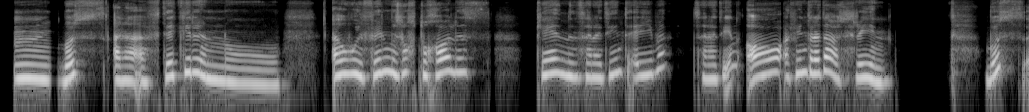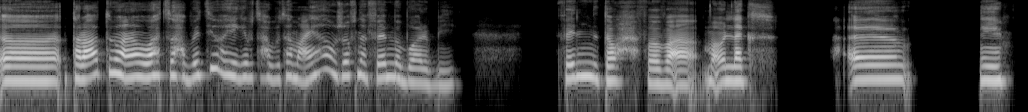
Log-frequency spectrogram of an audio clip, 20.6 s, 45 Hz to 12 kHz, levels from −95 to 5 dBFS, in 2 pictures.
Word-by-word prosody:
إمم. 240 -1 +4
بُص، 250 +6 0
أنا 225 0 +3
أفتكر 235 +8 0
إنه 235 -7 +3 1.1
أول 300 0 +4
فيلم 305 +5 +1
شُفته 300 -1 -2
خالص 325 +2 0 0.5
كان 305 +2 +1
من 265 -1 +1
سَنتين 255 +5 -2
تقريبًا، 290 +3 -3 0.3
سَنتين 235 - -3
آه، 300 +6 +4
2023. 255 - +1 0.9
بُص، 295 - -2
آآ 215 0 +3
طلعت 260 +6 +3
مع 265 -4 +4
واحدة 270 +2 +2
صاحبتي 275 +5 -4
وهي 290 -7 -3
جابت 250 -1 -8
صاحبتها 245 +2 -8
معاها 280 +11 -4
وشُفنا 275 -1 -5
فيلم 250 0 -3
باربي. 190 -3 -8 1.0
فيلم 260 +2 0
تُحفة 215 -3 -3
بقى 180 -1 +1
ما 215 - -3
أقول 210 +3 -1
لكش. 215 -1 +1 0.9
آمم 235 +1 +1 0.7
إيه؟ 220 0 -1
255 Hz, 110 wpm, -22 LUFS, 225-285 Hz, 1.1 s, إمم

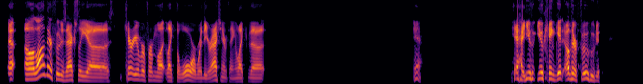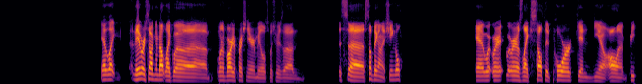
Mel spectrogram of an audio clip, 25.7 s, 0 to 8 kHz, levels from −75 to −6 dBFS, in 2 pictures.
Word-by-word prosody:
Eh - - +5 0.2
a 185 0 +6
lot 300 - +6
of 345 - -5
their 310 -5 +1
food 190 -5 -5
is 155 - -8
actually, 160 -1 +1
uh, 125 -2 +2 0.4
carryover 180 -5 0
from, 155 -1 -7
like 140 -1 -1
like, 135 -5 0
the - - -10
war 130 +2 -3
where 120 0 -6
they're 115 +1 -1
rationing 160 -5 +1
everything, 110 -2 -12
like, 115 -1 -4
the 115 -2 -2 3.0
Yeah. - - -11 1.8
Yeah, - - +4
you 210 0 +3
you 210 +2 +2
can 205 -3 +4
get 210 +5 +3
other 200 +1 +3
food. 190 -6 -5 2.9
Yeah, 170 +1 -1
like, 180 0 0 0.3
they 180 +2 +7
were 195 -1 +3
talking 190 -2 +2
about. 170 0 +3
like, 155 -1 +1
uh, 130 -4 +1 0.2
one 155 0 -4
of 150 - -11
our 155 - +5
depression 140 -1 -4
era 130 -1 -3
meals, 120 -2 -8
which - - -15
was 125 -2 -13
a 115 -2 -5 0.9
it's, - - -6
uh, 140 -3 +5
something 175 +1 0
on 145 - -2
a - - -2
shingle. 170 +1 -5 1.5
And 150 0 +3
where 155 - -2
where 155 0 +1
where 160 -1 -1
it - - +2
was, 145 -2 -1
like, 150 -2 +3
salted 160 -3 -1
pork 150 -2 -3
and, 130 -3 -3
you 140 -1 -3
know, 120 -2 -1
all 135 -1 0
that, 125 -3 -6
p 155 -1 -11
150 Hz, 155 wpm, -23 LUFS, 130-170 Hz, 3.0 s, they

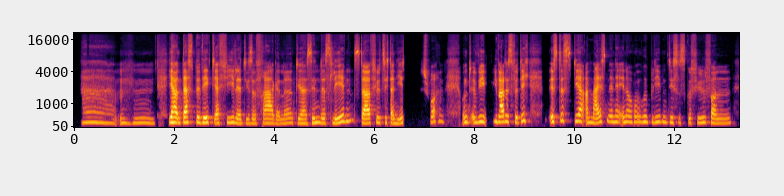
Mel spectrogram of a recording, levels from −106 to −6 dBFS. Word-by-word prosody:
Ah, 210 -3 -7
mhm. 195 0 -8 0.3
Ja, 220 0 +10
und 205 0 +2
das 220 0 +7
bewegt 210 -2 +3
ja 185 - +3
viele, 190 0 -2
diese 180 0 -6
Frage, 180 -2 -1
ne? 185 +3 -6
Der 185 -2 -2
Sinn 195 +4 0
des 190 +1 -4
Lebens, 255 +10 +1
da 190 -1 +7
fühlt 205 +2 -5
sich 210 -1 -4
dann 190 -4 -1
jeder 190 +4 -2 0.3
angesprochen, 245 +2 -6 0.3
und 225 +1 -2
wie 230 +2 +1
wie 255 - 0
war 230 0 +10
das 245 -1 -1
für 215 -3 -1
dich? 275 +4 -2 0.4
Ist 230 +2 +1
es 285 -1 -3
dir 265 -4 +2
am 215 +2 0
meisten 215 +7 +1
in 235 0 -2
Erinnerung 230 0 -3
geblieben, 235 0 -4
dieses 210 -2 -6
Gefühl 200 +3 -5
von 190 -1 -4
210 Hz, 175 wpm, -21 LUFS, 190-230 Hz, 0.4 s, Ja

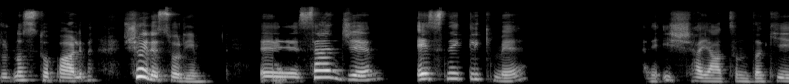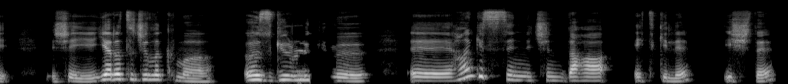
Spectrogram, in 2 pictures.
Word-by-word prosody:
Dur, 165 +1 -9
nasıl 200 0 0
toparlayayım. 175 0 0 0.3
Şöyle 355 - +7
sorayım. 135 -9 -3 0.5
Eee, 180 -2 +1
sence 230 - +2 0.3
esneklik 255 -1 +2
mi 165 - -5 1.1
hani - - -12
iş - - -7
hayatındaki 145 -1 -5 0.4
şeyi 140 - -3
yaratıcılık 230 -2 +4
mı, 135 -4 -5 0.3
özgürlük 205 0 +1
mü? 155 -3 -1 0.4
Eee, 170 -1 +2
hangisi 375 +7 +1
senin 205 -4 -4
için 180 -1 -8
daha 175 -1 +1 0.2
etkili 165 +3 -6 0.3
işte? 355 - -4
180 Hz, 90 wpm, -21 LUFS, 155-220 Hz, 1.1 s, Şöyle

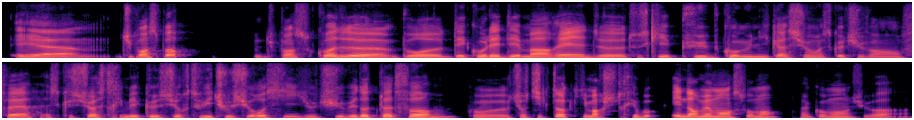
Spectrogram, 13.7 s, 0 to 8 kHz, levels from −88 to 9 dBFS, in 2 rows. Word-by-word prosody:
Et 130 -2 -1
hem, 110 -9 +1
tu - - -4
penses 165 -1 +2
pas 255 +1 +1 0.6
tu - - -15
penses 155 -1 -2
quoi 195 -1 +3
de 130 - +4
pour, 125 -3 +2
heu, 115 0 +2
décoller, 150 +6 +2
démarrer 145 +4 +4
de 120 -6 -1
tout 145 - -11
ce 135 - -8
qui 135 - -1
est 125 - -1
pub, 155 +4 -4
communication? 130 +1 -2
Est-ce 130 - -10
que 130 - -3
tu 130 +1 -8
vas 120 -1 -7
en 115 +1 -6
faire? 170 +6 0
Est-ce - - -11
que 135 - -10
tu 135 +2 -1
vas - - +4
streamer 125 +1 -3
que 140 +2 -1
sur 130 0 -4
Twitch, 155 -3 -3
ou 145 - -2
sur 135 0 -1
aussi 135 +1 -1
YouTube 140 +1 -6
et 135 - +2
d'autres 130 -1 +3
plateformes? 175 +8 +2
Comme 130 -2 -5 0.2
heu, - - -7
sur 130 +2 -6
TikTok 175 +6 +1
qui 155 - -9
marche 115 -2 +1
très 135 - -5
beau 125 - -6
énormément 130 -1 +5
en - - +1
ce 120 - -8
moment? 155 - -3
Enfin, 125 - -8
comment 130 +2 -3
tu 130 - -13
vas - - -4
135 Hz, 250 wpm, -24 LUFS, 125-150 Hz, 0.6 s, énormément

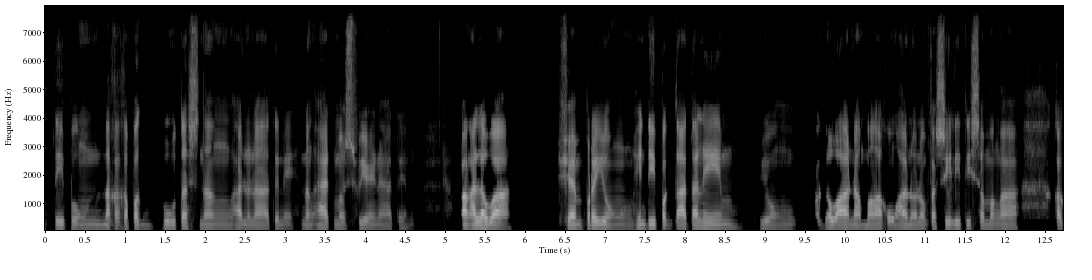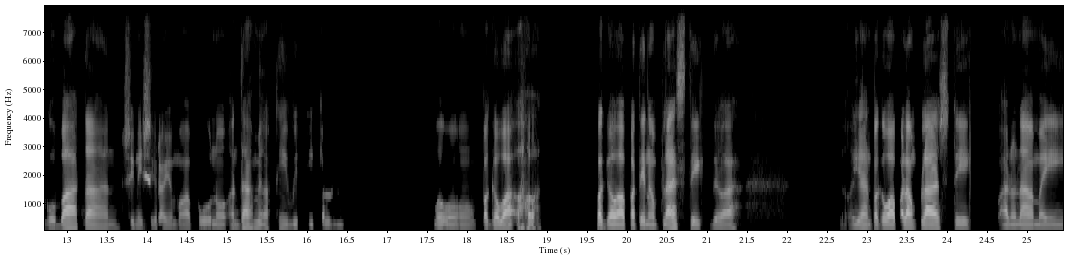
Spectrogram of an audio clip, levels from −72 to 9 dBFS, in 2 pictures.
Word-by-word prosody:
tipong 125 -1 -8
nakakapag-butas 130 -1 -4
ng 120 -3 -7
ano 105 0 -4
natin 105 -2 -5
eh, - - -31
ng 120 +1 -8
atmosphere 115 -3 -3
natin. 95 0 -14 0.6
Pangalawa, 130 -3 +4 0.6
siyempre 140 +3 +1
yung 130 -1 -9
hindi 140 -3 0
pagtatanim, 145 +5 -1 0.2
yung 100 -3 -13 0.2
pag-gawa 110 -1 +2
ng 110 0 0
mga 110 0 0
kung 120 0 -5
ano-anong 115 -2 -3
facilities 120 -2 -3
sa - - -4
mga 110 -1 -5 0.4
kagubatan, 155 - +2
sinisira 110 -2 -2
yung 105 0 -12
mga 105 0 -5
puno, 145 -1 -6
ang 125 +1 -9
daming 150 +1 0
activity 140 -2 -11
talaga 130 -1 -11 1.1
Oo 125 -5 -5
pag-gawa 130 0 +4
oh. - - +1 0.7
Pag-gawa 140 -2 +6
pati 145 -1 +2
ng 135 -1 -1
plastik 155 - +4
'di - - -7
ba? 115 - -1 1.4
Yan 140 +3 +1
pag-gawa 150 0 +5
palang 165 0 +5
plastik 160 -4 +5 0.4
ano 125 +1 -1
na 150 0 +5
may, 125 -3 -1
130 Hz, 115 wpm, -25 LUFS, 115-145 Hz, 1.4 s, Pag-gawa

